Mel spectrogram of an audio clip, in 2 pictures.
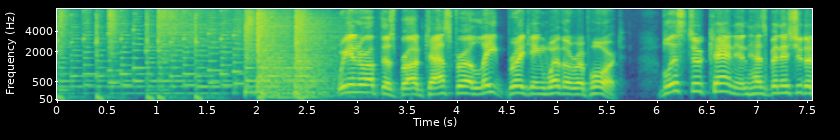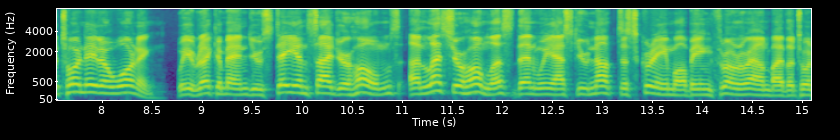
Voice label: News Tornado

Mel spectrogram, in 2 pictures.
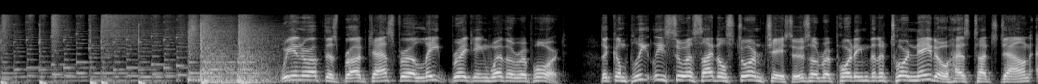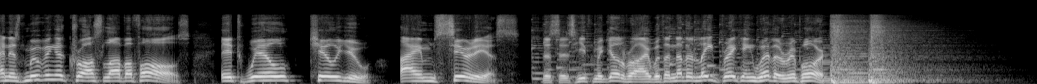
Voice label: News Tornado

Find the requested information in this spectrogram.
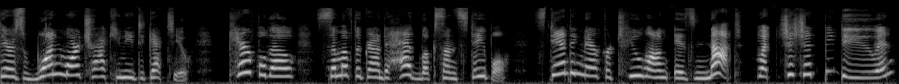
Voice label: English Voice

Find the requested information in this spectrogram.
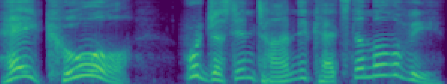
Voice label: English Voice End; Disney; Phineas and Ferb; The Transportinators of Doooom

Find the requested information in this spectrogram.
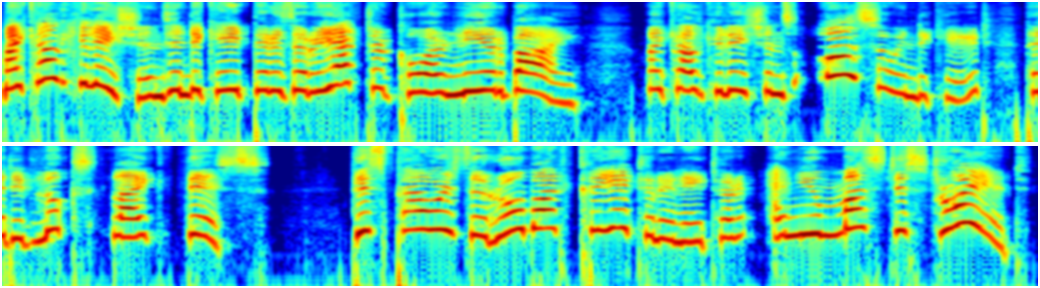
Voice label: English Voice

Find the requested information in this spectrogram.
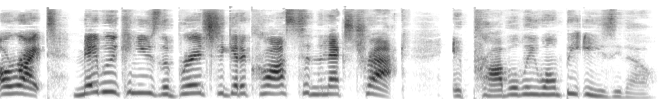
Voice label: English Voice

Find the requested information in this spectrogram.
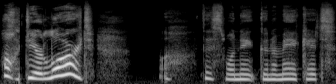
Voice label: nurse female ethnic; Voices; lucius ii the prophecy

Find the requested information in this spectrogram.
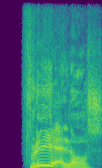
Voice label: Spanish - dialogue, Lazer Gremlin Expressions

